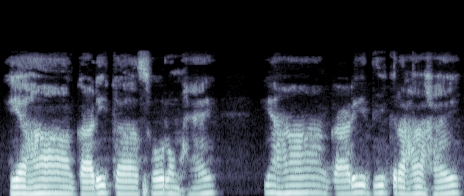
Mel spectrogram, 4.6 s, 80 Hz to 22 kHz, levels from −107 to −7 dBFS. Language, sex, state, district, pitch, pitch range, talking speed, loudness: Hindi, male, Chhattisgarh, Balrampur, 140 Hz, 135-150 Hz, 130 wpm, -18 LUFS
